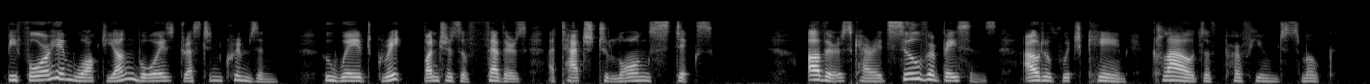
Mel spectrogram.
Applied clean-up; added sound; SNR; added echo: none; none; none; none.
